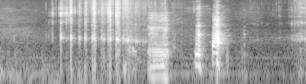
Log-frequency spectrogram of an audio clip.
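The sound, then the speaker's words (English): Loud crunching of flaming hot Cheetos with lime being chewed: a quick run of crisp, crackly bites, then a few separate louder crunches with short pauses between them. No talking. “That's some delicious flaming hot Cheetos with lime.”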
